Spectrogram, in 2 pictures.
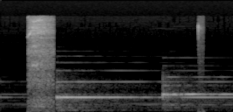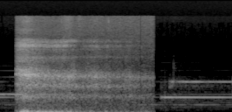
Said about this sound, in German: Durch die Nase einatmen. Und durch den Mund ausatmen. Das machen wir jetzt noch einmal.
